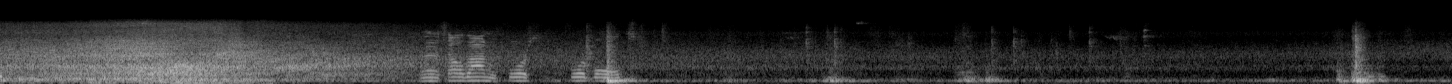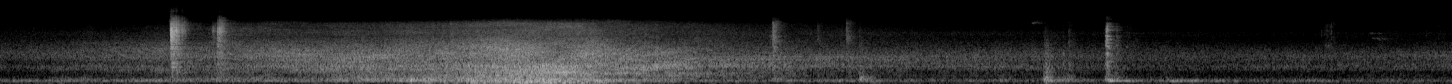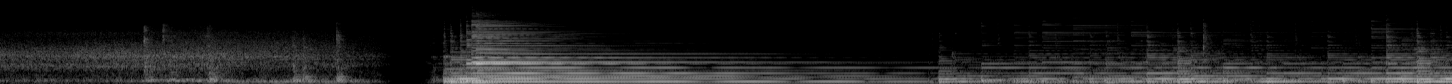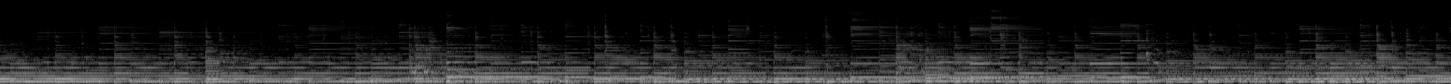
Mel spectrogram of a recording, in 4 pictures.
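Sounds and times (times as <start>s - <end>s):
vehicle passing: 0.0s - 33.0s, 38.4s - 58.0s
acoustic guitar music: 33.3s - 58.0s.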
